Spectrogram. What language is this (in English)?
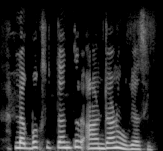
Punjabi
